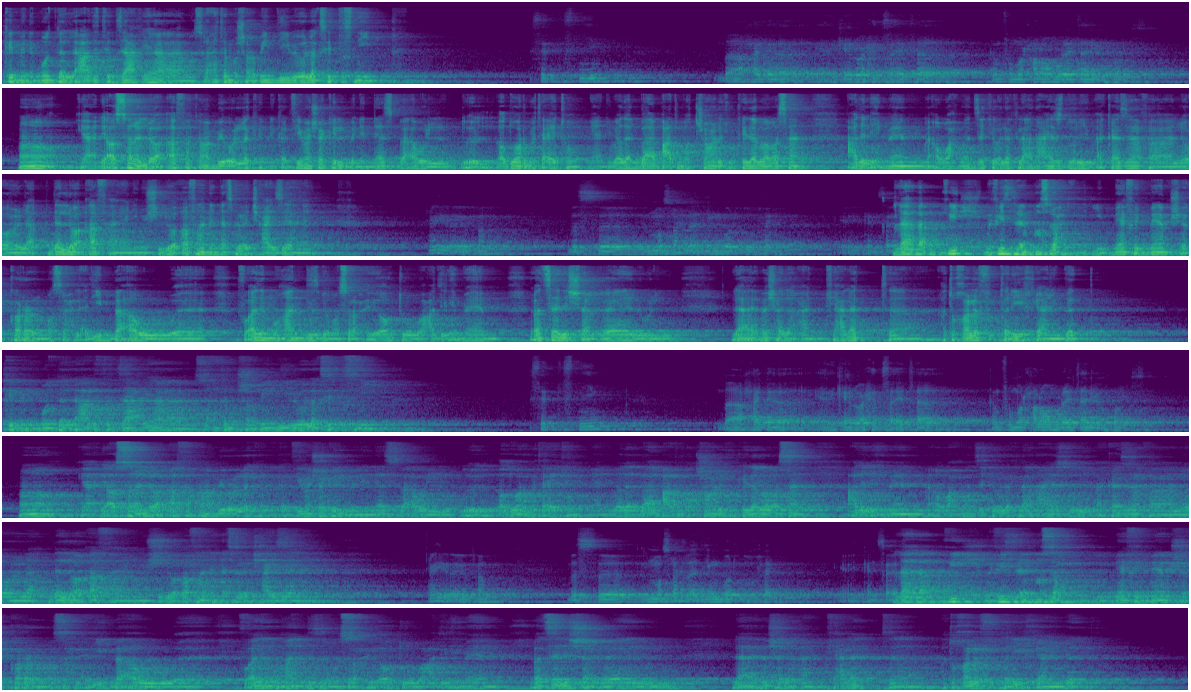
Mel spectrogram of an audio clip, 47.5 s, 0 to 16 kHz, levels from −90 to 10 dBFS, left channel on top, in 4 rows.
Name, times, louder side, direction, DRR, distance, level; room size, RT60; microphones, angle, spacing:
voice 1, 0.0-3.8 12.0-26.9 32.7-46.4, left 5 dB, 65° left, 7 dB, 0.3 m, -24 dB
voice 2, 5.3-6.1 7.1-9.5 9.9-11.3 28.0-28.7 29.4-31.5 32.1-33.0 33.4-34.2, right 1 dB, 85° right, 3 dB, 1.0 m, -37 dB
10.5 x 5.5 x 4.7 m, 2.9 s
head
